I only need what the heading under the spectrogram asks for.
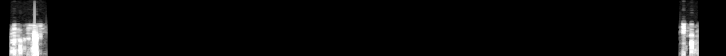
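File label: Raleigh Police Northeast District Tactical; wake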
